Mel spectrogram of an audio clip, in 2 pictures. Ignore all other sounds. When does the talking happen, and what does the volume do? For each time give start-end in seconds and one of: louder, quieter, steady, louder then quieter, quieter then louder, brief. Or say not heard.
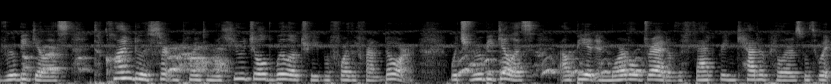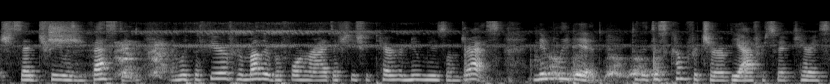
0.0-16.5 steady.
